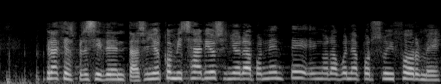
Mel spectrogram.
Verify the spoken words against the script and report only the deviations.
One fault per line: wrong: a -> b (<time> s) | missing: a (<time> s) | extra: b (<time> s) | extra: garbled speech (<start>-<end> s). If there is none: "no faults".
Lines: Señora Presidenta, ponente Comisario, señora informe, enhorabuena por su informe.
wrong: ponente -> señor (1.4 s)
wrong: informe -> ponente (2.6 s)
